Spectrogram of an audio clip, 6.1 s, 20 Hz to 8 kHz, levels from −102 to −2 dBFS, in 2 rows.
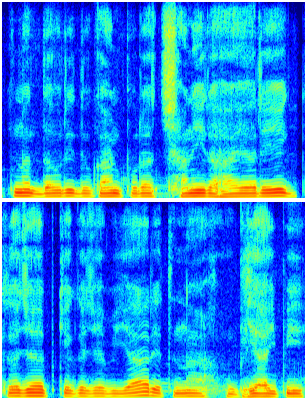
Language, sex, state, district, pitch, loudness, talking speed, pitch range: Hindi, male, Chhattisgarh, Balrampur, 115 Hz, -24 LUFS, 170 wpm, 115-120 Hz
